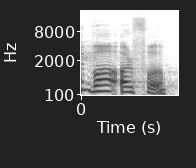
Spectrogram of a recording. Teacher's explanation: दांत और होठ से बोले जाते हैं दंतोष्ठ से व और फ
